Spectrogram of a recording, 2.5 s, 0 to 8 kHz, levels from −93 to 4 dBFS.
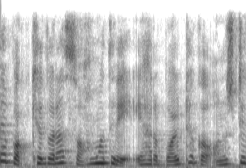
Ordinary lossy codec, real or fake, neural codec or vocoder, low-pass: none; fake; vocoder, 22.05 kHz, 80 mel bands, WaveNeXt; 7.2 kHz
